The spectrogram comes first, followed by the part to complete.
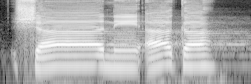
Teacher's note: huruf shin berbaris atas, bacanya sya, setelahnya ada alif, maka dipanjangkan 2 harkat.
